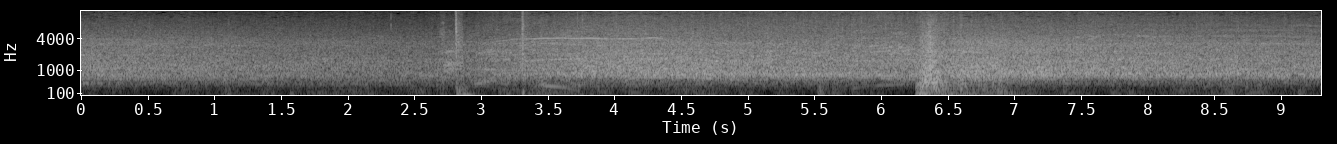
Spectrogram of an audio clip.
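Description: A large crowd cheers and roars steadily in a big arena.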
